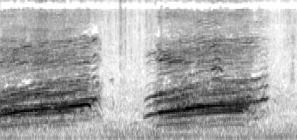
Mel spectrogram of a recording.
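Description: Group of children's voices holding a rising 'ooooh' together, twice, each call about a second and a half long with a short break between, building up to a cheer.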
